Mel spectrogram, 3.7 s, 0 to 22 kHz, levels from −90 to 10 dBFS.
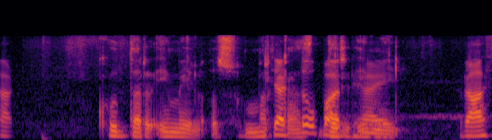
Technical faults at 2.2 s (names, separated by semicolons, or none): none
